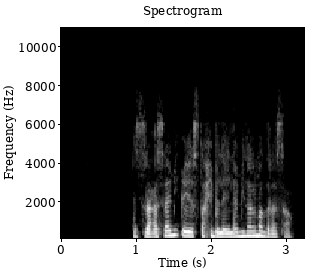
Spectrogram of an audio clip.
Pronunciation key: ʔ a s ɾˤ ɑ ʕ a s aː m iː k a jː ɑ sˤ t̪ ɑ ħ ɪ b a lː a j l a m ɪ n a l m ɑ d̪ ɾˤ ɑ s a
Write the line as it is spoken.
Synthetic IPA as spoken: ʔ a s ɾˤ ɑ ʕ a s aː m iː k a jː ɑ sˤ t̪ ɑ ħ ɪ b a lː a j l a m ɪ n a l m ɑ d̪ ɾˤ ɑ s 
